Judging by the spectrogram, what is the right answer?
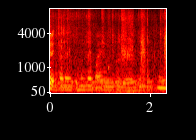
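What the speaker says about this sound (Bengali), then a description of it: "এই খাঁচার মধ্যে সব ধারি পায়রাগুলো আছে" Caged pigeons of a fancy breed coo in a low, repeated murmur that runs steadily through the moment, with a voice talking close by over the birds.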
